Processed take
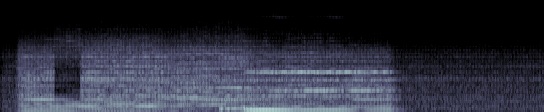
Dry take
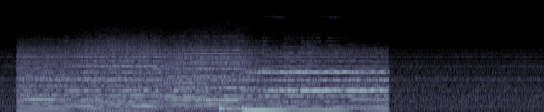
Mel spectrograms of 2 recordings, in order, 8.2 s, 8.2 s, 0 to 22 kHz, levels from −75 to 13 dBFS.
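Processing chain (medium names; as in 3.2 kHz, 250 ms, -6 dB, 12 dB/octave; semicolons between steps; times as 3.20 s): 2.60–3.29 s: band-stop 2.5 kHz, Q 7; reverberation RT60 0.45 s, pre-delay 12 ms, DRR -7.5 dB; AM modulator 21 Hz, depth 30%; 0.81–1.21 s: FFT filter 390 Hz 0 dB, 710 Hz -24 dB, 1.3 kHz -25 dB, 5.3 kHz +6 dB; trim -4 dB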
